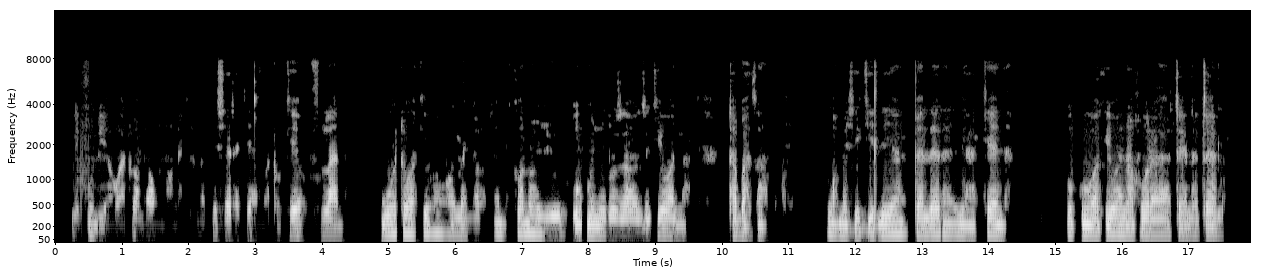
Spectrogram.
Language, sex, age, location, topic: Swahili, male, 25-35, Nakuru, government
